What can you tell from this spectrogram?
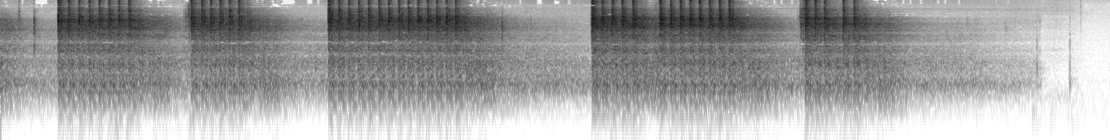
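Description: Loud machine gun fire in several long rapid-fire bursts, one after another with barely a pause, trailing off into a short echoing decay. No one speaks.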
